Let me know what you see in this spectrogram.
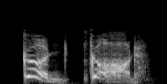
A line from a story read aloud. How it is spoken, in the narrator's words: cried Jack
